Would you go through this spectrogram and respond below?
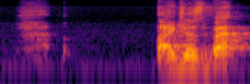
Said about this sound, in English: I just belched. Hashtag unprofessional.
